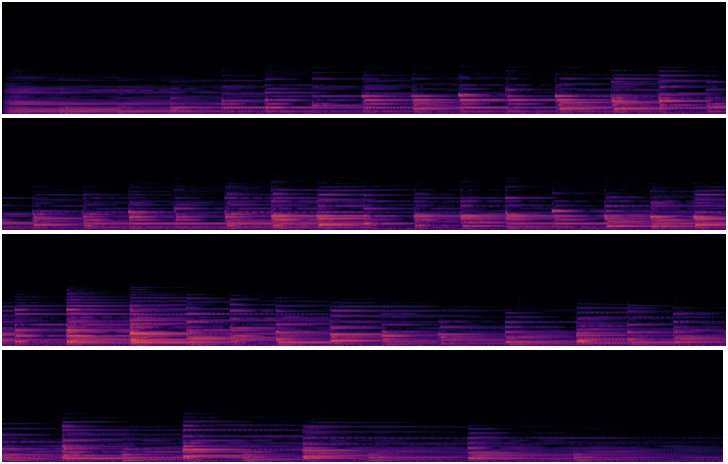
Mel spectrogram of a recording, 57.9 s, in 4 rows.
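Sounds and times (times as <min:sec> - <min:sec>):
piano sonata second movement coda: 0:00.0 - 0:57.8.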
